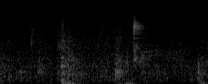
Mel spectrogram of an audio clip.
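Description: Faint footsteps and body movement of a person walking a few steps into place: a few soft taps over quiet room tone.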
